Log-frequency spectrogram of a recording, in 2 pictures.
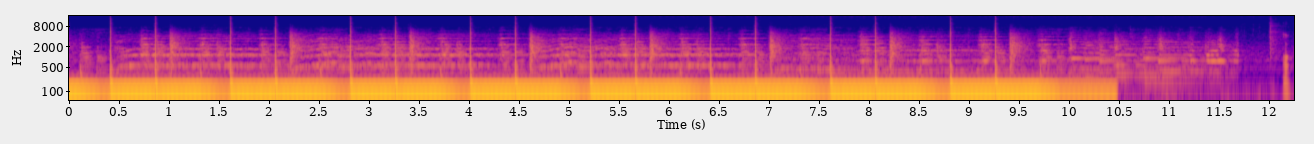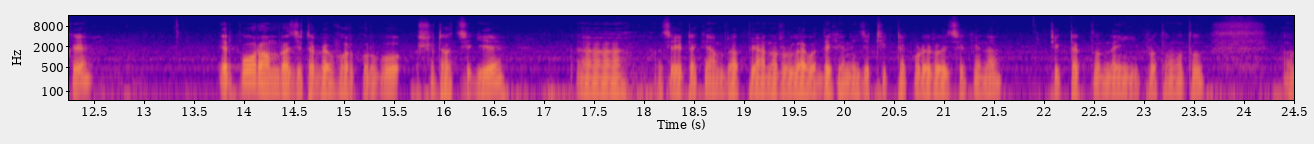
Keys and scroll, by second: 11.9 space.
